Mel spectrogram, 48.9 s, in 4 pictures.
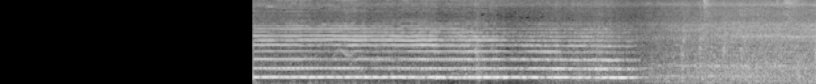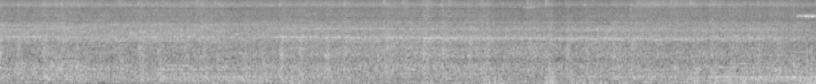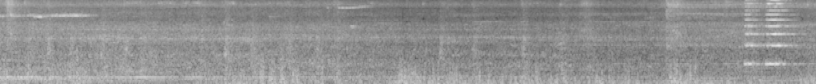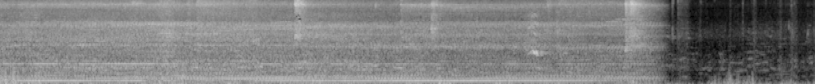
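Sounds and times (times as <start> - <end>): train horn: 3.8 - 9.8, 35.6 - 39.2
train wheels rumbling on rails: 7.8 - 48.9
thin high squeal: 24.2 - 25.9.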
